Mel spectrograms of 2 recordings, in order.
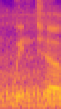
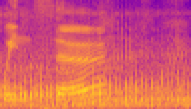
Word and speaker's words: Winther: So, Caleb Winther, I do apologize for pronouncing it as winter before. Winther, he's into Fink and Reggie Nardu right behind him on the 822 across the line.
